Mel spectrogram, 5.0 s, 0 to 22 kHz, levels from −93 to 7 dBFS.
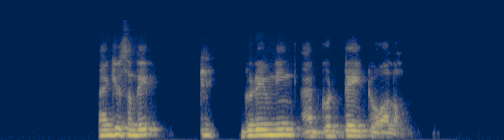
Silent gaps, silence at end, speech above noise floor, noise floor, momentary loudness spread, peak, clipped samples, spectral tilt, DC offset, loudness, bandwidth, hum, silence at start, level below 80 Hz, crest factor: none; 1 s; 68 dB; -88 dBFS; 13 LU; -8 dBFS; under 0.1%; -9.5 dB/octave; under 0.1%; -21 LUFS; 6 kHz; none; 1 s; -68 dBFS; 14 dB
